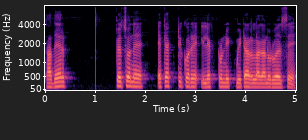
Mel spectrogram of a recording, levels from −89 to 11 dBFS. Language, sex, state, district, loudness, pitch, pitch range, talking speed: Bengali, male, Assam, Hailakandi, -18 LUFS, 140 Hz, 135-155 Hz, 105 wpm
